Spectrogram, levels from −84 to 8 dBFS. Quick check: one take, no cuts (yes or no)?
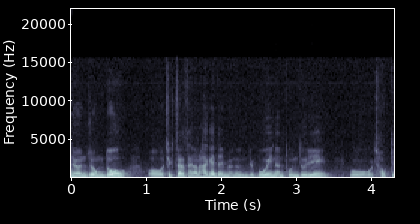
yes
